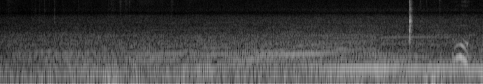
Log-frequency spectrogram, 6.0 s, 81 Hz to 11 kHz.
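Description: A 2022 Cadillac XT4 with a 9-speed automatic revs through paddle-shift downshifts, a steady engine drone with gentle pitch changes from inside the cabin, ending in a brief higher rev swell.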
